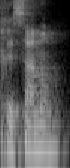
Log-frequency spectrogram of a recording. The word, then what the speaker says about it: récemment: Обратите внимание на произношение récemment. Пишется через «э», но произносится «а». Récemment, а не récemment.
